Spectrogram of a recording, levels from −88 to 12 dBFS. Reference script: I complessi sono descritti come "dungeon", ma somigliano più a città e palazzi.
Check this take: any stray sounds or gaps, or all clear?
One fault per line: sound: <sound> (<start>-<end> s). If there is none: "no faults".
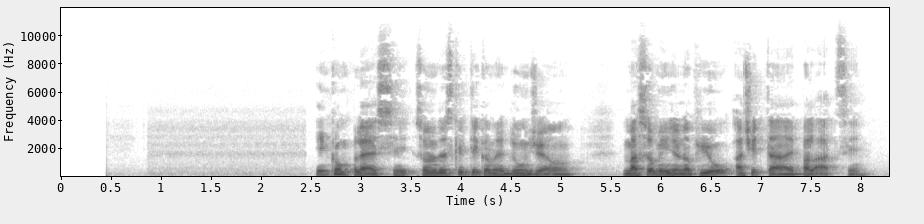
no faults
